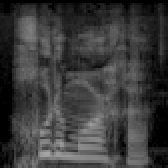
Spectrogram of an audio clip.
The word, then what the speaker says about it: goedemorgen: we're known for her that's how he's pronounced the G's so people will be impressed if you know how to actually get that out of your throat without choking so good morning is goedemorgen more goedemorgen who do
